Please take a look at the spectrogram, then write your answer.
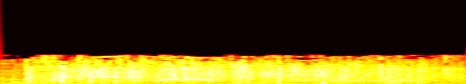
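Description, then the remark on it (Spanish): A steady burst of applause from an audience, many hands clapping densely and continuously for several seconds, moderately loud, with a faint murmur of voices mixed in; applause before a demonstration. “Un aplauso.”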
